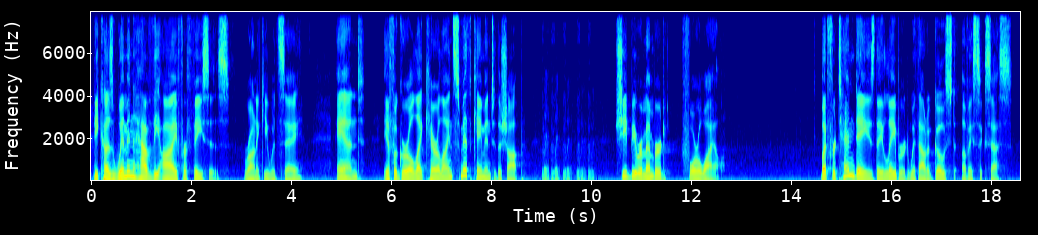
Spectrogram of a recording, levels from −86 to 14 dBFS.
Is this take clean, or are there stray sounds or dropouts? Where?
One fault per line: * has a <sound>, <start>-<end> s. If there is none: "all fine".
* has a laugh, 9.0-10.1 s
